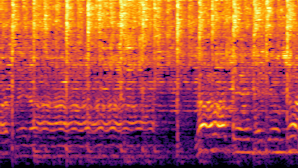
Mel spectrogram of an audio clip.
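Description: Live traditional Spanish folk music: a man sings a wavering, ornamented melody over a steady beat of rattling hand percussion. One sung phrase ends a little past two seconds in, and a louder new phrase starts about three seconds in.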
